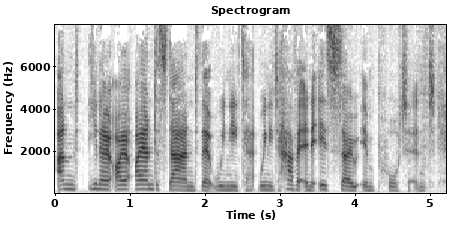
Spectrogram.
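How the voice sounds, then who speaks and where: Hardly pausing at all, a woman speaks with a British accent. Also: medium pitch for a woman, moderate pace. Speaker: podcast host and runner. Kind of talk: interview, upbeat podcast hosting. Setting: studio. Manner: bright, friendly, enthusiastic.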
